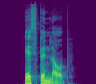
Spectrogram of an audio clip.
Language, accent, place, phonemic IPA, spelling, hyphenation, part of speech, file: German, Germany, Berlin, /ˈɛspn̩ˌlaʊ̯p/, Espenlaub, Es‧pen‧laub, noun, De-Espenlaub.ogg
- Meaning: aspen leaves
